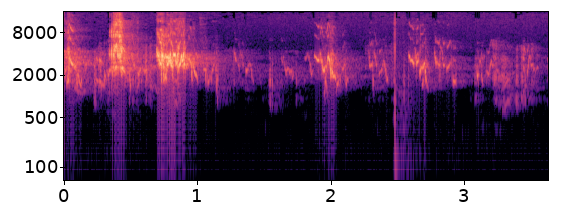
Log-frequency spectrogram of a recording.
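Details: Budgerigars kept at home, giving harsh squawks early on, then softer, jumbled chirping and twittering, with a single sharp click partway through.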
